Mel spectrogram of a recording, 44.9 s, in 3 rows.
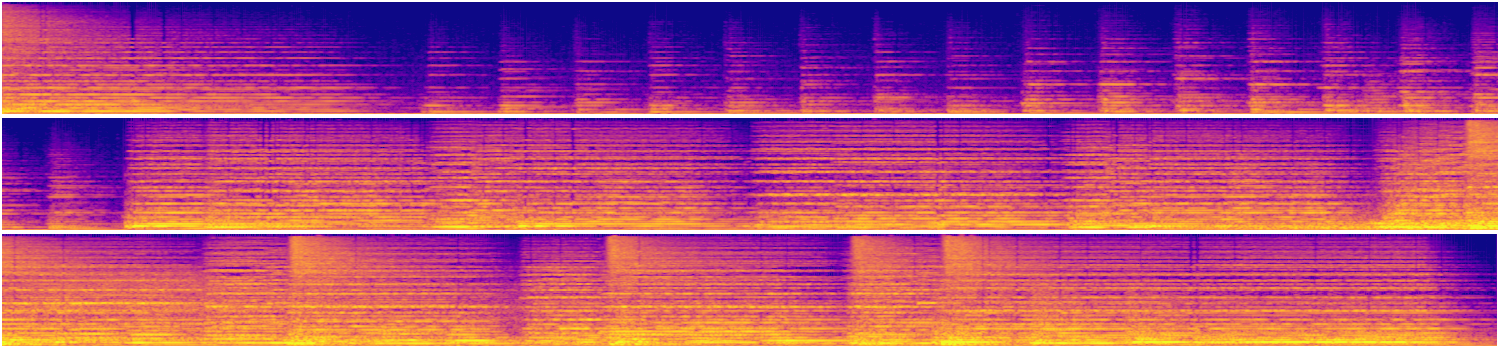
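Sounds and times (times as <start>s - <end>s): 
national anthem: 0.0s - 3.3s, 16.2s - 44.7s.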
